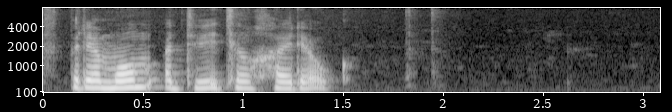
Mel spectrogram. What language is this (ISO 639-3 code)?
rus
